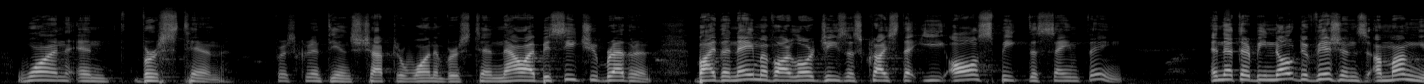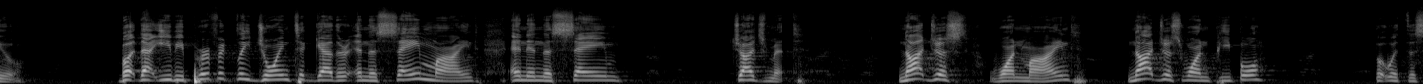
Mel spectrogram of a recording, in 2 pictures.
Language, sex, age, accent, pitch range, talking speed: English, male, 30-49, American, 125-190 Hz, 140 wpm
